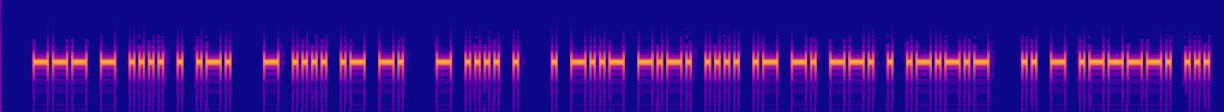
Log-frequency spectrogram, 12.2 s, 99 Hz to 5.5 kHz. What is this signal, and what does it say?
Morse code, heard as a keyed tone, about 25 wpm, 600 Hz. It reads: OTHER THAN THE EXCHANGE. IT'S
